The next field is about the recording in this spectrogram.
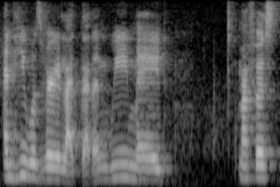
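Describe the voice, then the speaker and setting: A woman's voice: lowish voice, moderate pace, a little mellow. South African woman, casual musician guest. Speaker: guest, singer-songwriter and independent artist. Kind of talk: casual conversational interview.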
